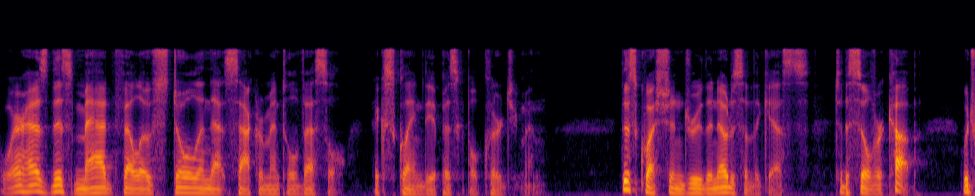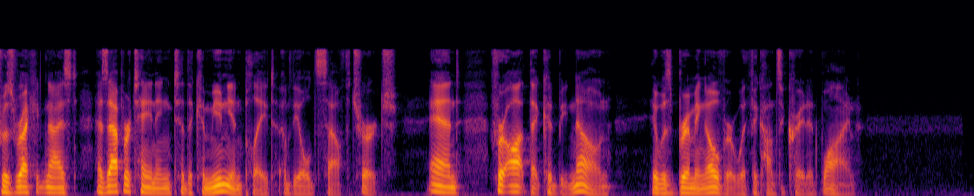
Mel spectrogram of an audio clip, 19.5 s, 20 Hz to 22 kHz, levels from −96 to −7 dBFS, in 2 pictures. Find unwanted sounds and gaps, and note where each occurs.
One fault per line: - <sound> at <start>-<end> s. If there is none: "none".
none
